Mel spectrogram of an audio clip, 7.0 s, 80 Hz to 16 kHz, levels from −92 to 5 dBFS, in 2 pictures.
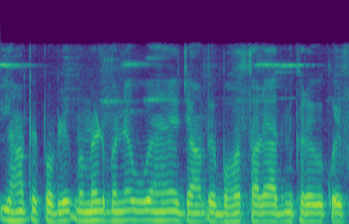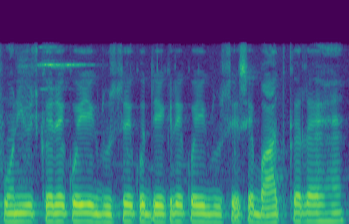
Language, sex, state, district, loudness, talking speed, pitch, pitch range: Hindi, male, Bihar, Araria, -15 LUFS, 265 wpm, 135 Hz, 130-145 Hz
